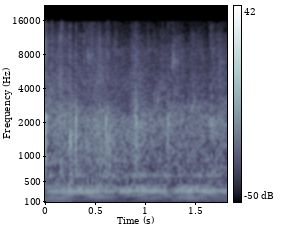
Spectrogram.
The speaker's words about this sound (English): Thank you to our worship team and our singers and musicians for doing such a wonderful job week in and week out. Amen. We are blessed. Amen. Go ahead and give them a great hand clap of appreciation.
